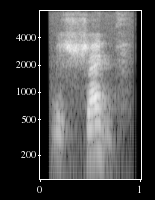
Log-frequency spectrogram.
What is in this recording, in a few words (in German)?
"meschant", erzgebirgisch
